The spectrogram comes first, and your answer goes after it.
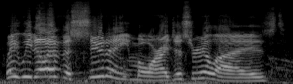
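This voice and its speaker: A woman streaming a game, giving expressive, casual commentary and reading dialogue aloud, sometimes swearing. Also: sits high, normal speed. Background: faint video game music.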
